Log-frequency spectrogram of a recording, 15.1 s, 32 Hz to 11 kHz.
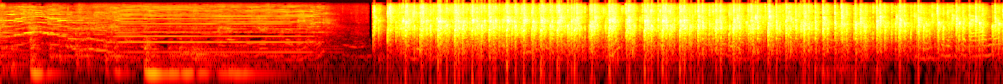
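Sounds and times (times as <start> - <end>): audience applauding: 5.6 - 15.0.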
